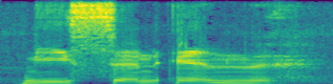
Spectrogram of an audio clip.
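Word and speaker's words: 二千円: This 2,000 yen note or bill is pronounced Nisen-en, Shihei, and the design is Shuremon.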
